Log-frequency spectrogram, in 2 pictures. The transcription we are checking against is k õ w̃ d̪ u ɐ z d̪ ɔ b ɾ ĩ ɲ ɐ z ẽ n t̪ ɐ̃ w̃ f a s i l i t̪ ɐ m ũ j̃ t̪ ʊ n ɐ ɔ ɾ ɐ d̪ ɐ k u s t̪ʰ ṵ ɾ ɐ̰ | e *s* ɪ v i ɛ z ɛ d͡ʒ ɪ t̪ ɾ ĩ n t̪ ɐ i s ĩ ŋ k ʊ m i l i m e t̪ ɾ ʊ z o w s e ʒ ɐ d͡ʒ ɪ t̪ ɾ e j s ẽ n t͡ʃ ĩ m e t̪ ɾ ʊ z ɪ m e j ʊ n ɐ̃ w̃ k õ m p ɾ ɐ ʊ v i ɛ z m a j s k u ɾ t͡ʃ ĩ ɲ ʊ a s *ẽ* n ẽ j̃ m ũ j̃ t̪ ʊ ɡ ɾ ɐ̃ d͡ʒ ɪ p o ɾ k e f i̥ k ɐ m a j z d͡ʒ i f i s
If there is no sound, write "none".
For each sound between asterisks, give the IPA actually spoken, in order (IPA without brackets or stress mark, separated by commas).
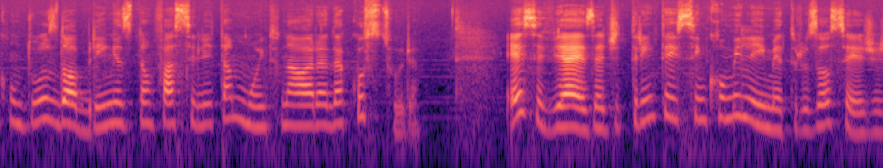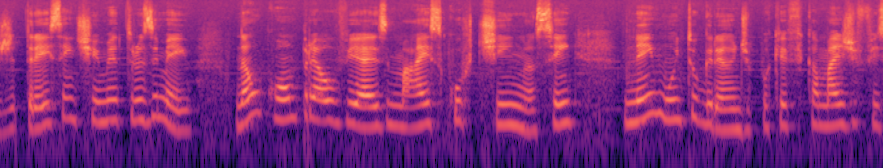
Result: s, ĩ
